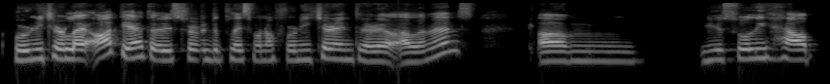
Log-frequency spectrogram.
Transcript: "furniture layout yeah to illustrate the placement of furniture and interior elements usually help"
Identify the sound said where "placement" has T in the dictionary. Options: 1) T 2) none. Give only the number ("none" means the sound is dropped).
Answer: 2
